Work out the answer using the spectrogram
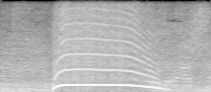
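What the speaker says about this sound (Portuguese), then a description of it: "Solta o grito de campeão." A church congregation shouting and cheering, carried by one long, loud, sustained cry that holds steady for over a second before falling away.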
